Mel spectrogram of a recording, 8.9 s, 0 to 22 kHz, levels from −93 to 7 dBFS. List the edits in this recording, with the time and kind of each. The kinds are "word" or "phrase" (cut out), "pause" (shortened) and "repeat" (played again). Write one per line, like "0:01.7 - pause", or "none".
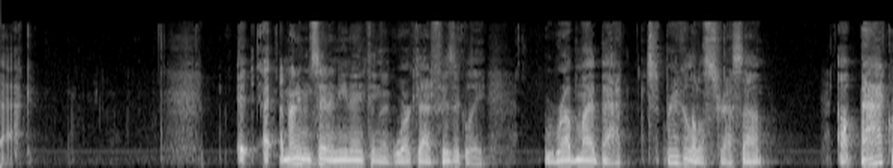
none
